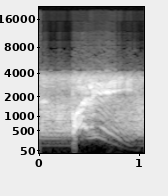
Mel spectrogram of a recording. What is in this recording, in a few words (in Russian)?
attack position, mood low, speech ru; War Thunder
